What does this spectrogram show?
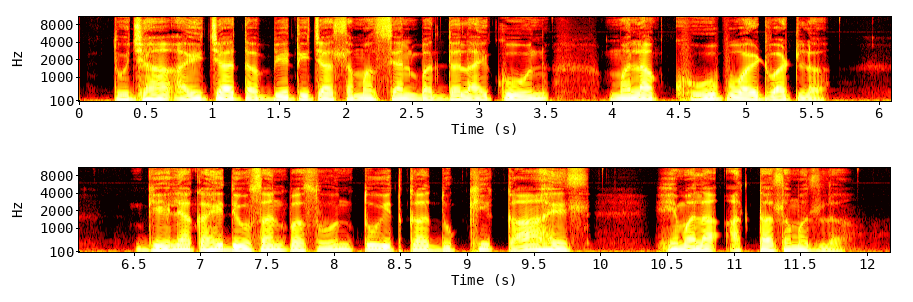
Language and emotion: Marathi, sad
